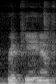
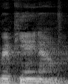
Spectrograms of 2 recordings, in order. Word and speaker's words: ripieno: Ripieno came from Italian, which formed it from a Latin word. Are there any alternate pronunciations? Just the one, ripieno.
